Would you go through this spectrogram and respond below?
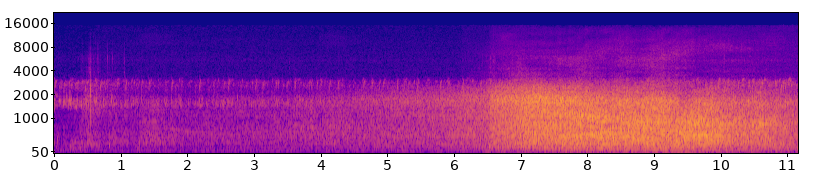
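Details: Frogs croak in a loud chorus at Lake Ypacaraí, a dense, steady rattling drone that swells suddenly halfway through.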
